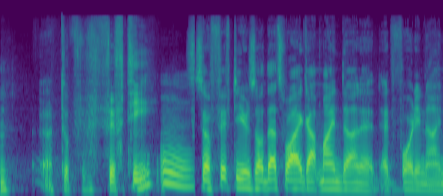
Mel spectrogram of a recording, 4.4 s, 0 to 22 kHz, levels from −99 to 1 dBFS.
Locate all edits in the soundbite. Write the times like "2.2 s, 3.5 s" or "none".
1.9 s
